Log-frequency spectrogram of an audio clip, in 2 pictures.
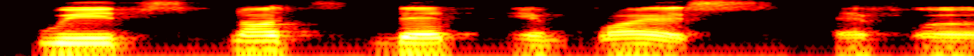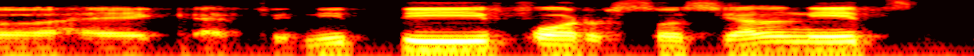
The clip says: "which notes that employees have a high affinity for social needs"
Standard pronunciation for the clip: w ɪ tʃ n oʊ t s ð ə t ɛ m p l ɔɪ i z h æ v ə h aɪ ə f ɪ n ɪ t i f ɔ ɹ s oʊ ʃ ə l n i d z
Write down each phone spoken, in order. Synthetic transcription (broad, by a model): w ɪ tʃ n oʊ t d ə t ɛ m p l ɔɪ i s h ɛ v ə h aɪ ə f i n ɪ t i f ɔ ɹ s oʊ s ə l n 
